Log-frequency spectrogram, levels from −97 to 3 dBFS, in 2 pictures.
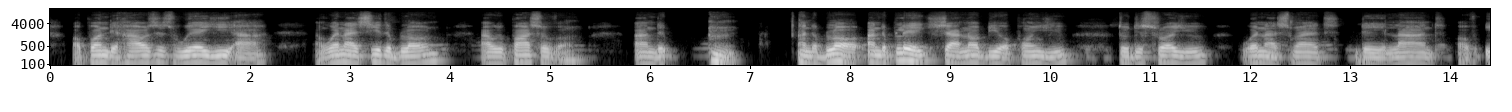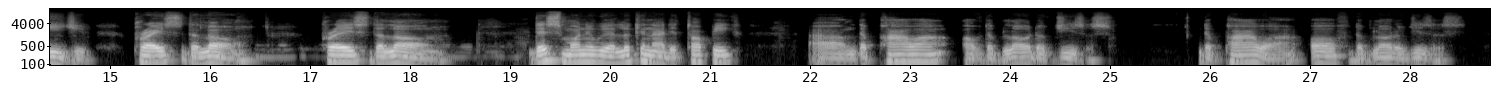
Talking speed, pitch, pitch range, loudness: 140 wpm, 110 Hz, 95-120 Hz, -26 LUFS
